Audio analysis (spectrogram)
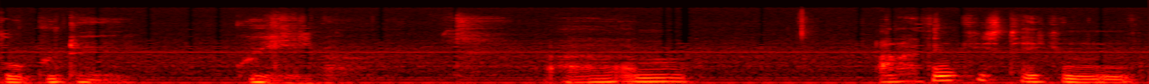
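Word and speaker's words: Roboute Guilliman: was commissioned by Rabuti Gilliman, I normally want Rabut Gilliman, but you know, I'm Scottish, so I pronounce things in whatever fucking way I feel like it at any given time. But apparently it's Rabuti Gilliman.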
